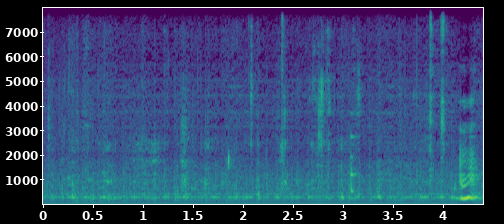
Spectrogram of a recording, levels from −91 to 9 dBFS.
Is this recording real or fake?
real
